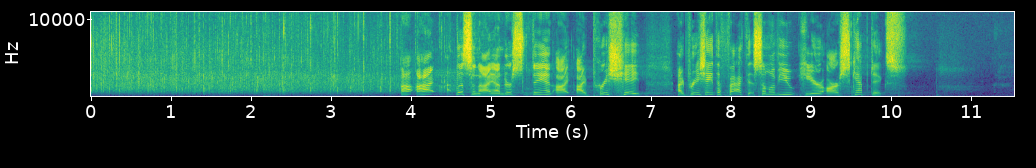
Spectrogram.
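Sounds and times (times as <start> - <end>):
audience applause: 0.0 - 4.7
speech: 3.9 - 10.2.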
